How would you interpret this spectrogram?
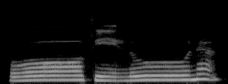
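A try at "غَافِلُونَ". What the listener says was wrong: Gofiluna. Ini lagunya jadi rendah lagi.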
